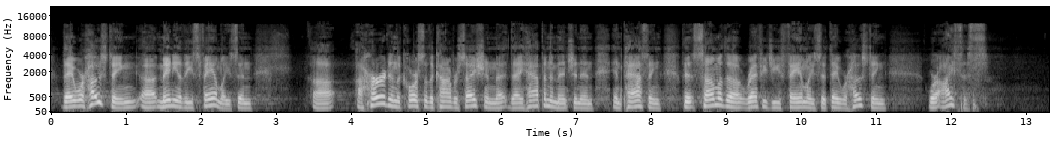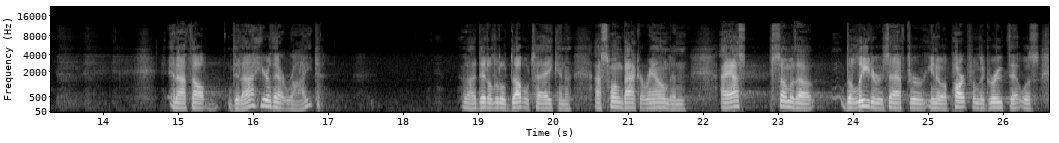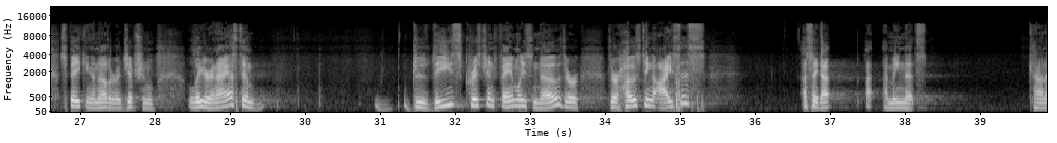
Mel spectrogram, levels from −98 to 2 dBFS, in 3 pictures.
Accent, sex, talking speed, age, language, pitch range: American, male, 150 wpm, 50-69, English, 135-170 Hz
